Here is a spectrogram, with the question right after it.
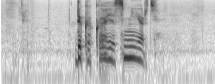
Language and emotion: Russian, angry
